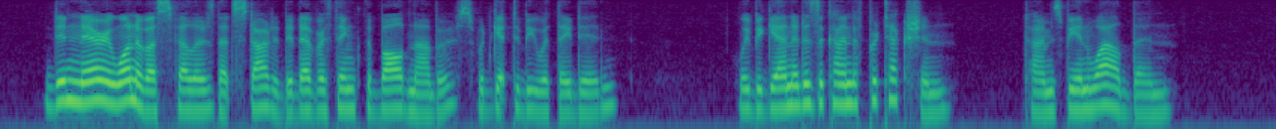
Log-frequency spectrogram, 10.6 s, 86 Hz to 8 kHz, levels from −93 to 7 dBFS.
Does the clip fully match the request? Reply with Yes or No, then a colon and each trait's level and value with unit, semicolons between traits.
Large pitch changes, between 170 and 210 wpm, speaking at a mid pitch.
No: average, 3.6 semitones; average, 185 wpm; medium, 175 Hz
